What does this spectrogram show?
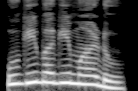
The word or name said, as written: ಉಗಿಬಗಿಮಾಡು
